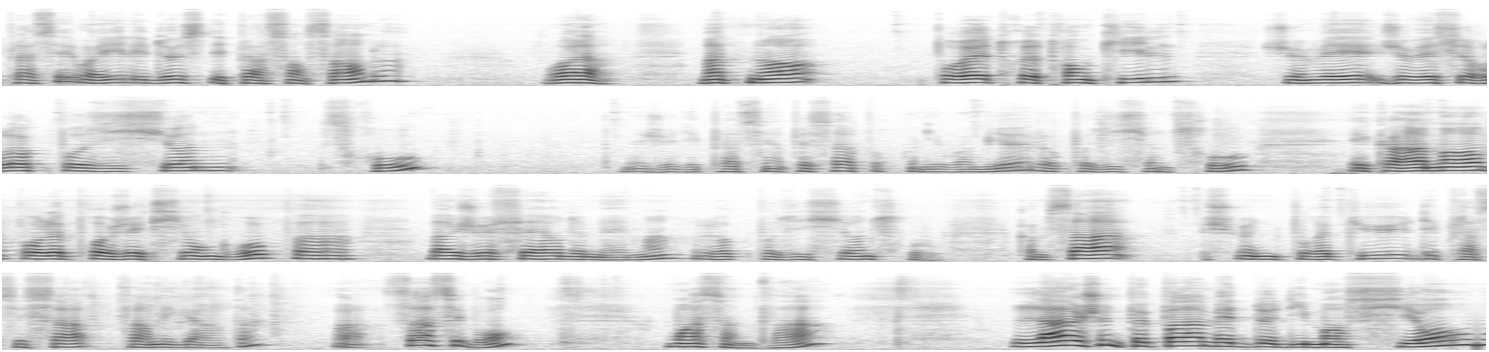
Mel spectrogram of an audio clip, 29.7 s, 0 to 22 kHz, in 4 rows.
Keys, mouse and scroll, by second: 5.0 click, 5.4 click, 7.2 click, 8.4 click, 8.9 click, 9.9 click, 11.3-13.5 drag, 15.2 click, 17.6 click, 18.1 click, 19.3 click, 19.9 click, 21.4 click, 22.3 click, 23.4 click, 24.1 click, 25.2-26.8 scroll up 2.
